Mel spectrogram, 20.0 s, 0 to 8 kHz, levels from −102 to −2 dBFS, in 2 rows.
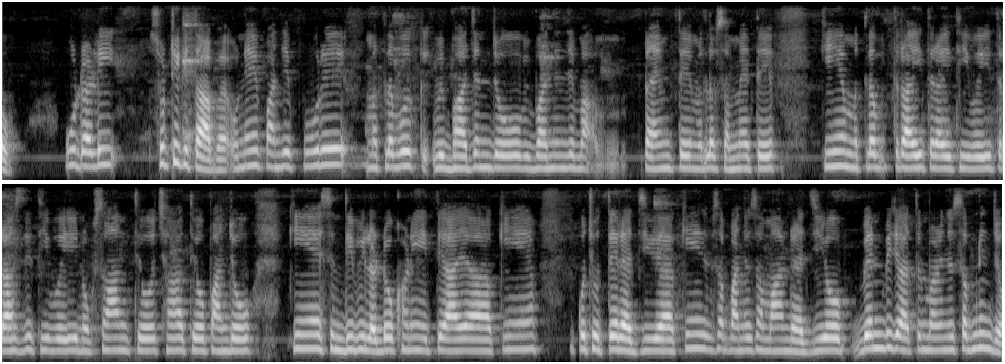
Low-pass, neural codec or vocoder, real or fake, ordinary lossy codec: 7.2 kHz; none; real; none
